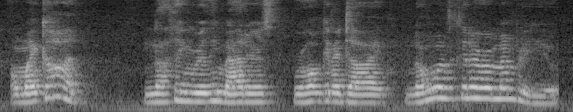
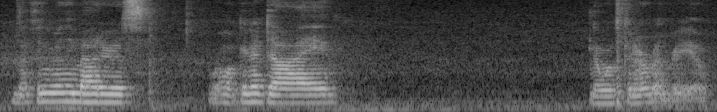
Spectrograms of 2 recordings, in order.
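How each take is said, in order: First: It is said in an excited, liberated tone. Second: It is said in a resigned, hopeless tone.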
